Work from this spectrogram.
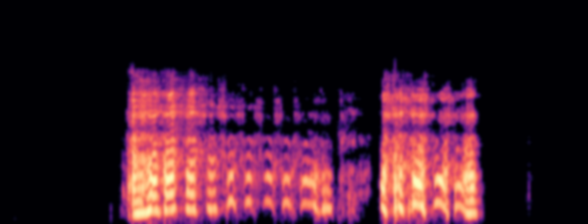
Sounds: Laughter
